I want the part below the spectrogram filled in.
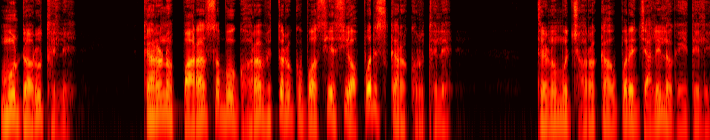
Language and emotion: Odia, fearful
